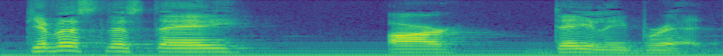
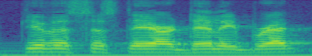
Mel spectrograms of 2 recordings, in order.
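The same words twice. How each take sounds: First: It is said with normal expression. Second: It is said in a flat monotone.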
